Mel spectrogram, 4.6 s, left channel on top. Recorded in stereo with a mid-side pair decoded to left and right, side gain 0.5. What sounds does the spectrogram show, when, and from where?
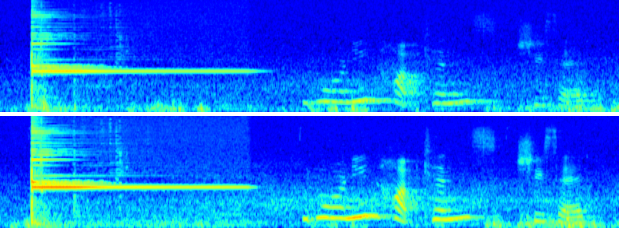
0.2 s a chime: 45° right, 1.0 m
2.3 s a woman speaking: 55° right, 0.7 m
